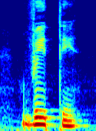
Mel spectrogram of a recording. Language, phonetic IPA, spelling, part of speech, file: Ukrainian, [ˈʋɪte], вити, verb, Uk-вити.ogg
- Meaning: 1. to howl 2. to wail 3. to twist, to wind 4. to weave, to twine, to plait 5. to build a nest (of birds) 6. to curl (hair)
